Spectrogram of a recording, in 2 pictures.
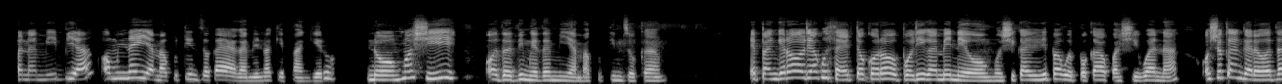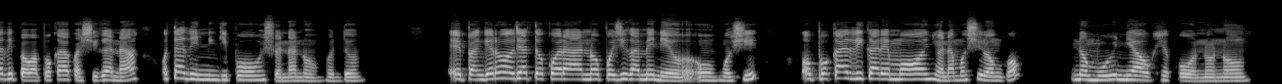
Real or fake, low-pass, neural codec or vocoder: real; 10.8 kHz; none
